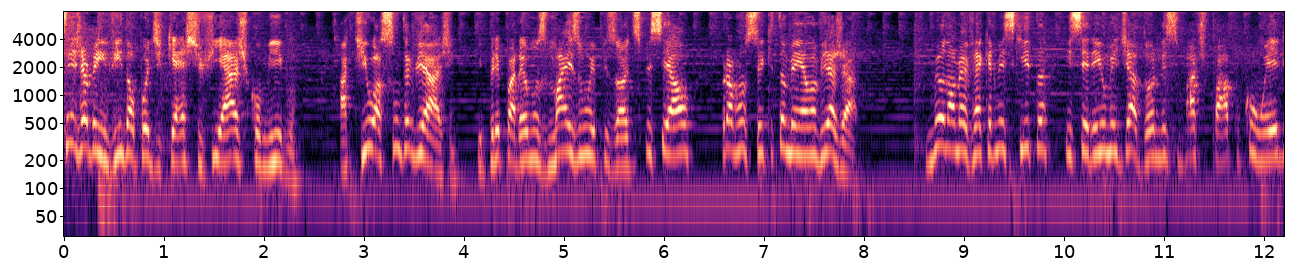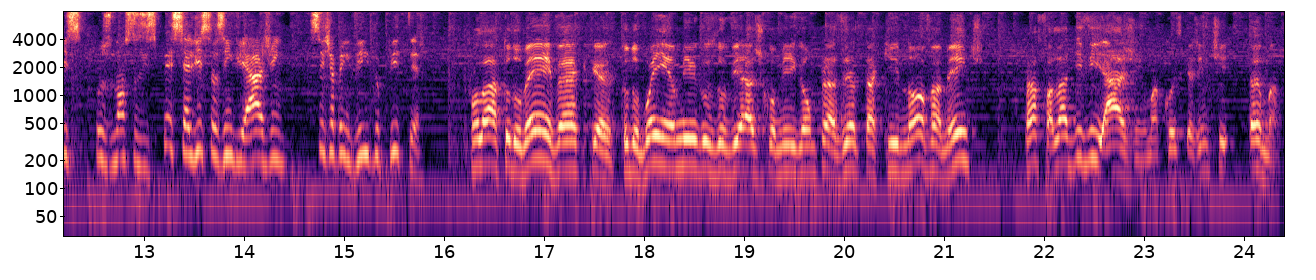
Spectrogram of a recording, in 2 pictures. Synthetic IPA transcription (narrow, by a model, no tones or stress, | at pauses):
seʒɐbẽj̃vĩnd̪ʊawpod͡ʒikɛst͡ʃɪviaʒɪkõmiɡʊ | akiʊasũt̪ʊɛviaʒẽj̃ | ɪpɾepaɾɐ̃mʊzmajzũepizɔd͡ʒʊispesiaw | pɾɐvosekɪ̥t̪ɐ̃mbẽj̃ɛnɐ̃viaʒa̰ɾ | mewnõmɪɛvɛkeɾmeskit̪ɐɪseɾejʊ̃med͡ʒiad̪oɾnesɪbat͡ʃɪ̥papʊkõw̃elɪsʊznɔsʊzɪspesialist̪ɐzẽj̃viaʒẽj̃ | ɪ̥seʒɐbẽj̃vĩnd̪ʊpit̪eɾ | olat̪ud̪ʊbẽj̃vɛkeɾt̪ud̪ʊbẽj̃amiɡʊzd̪ʊviaʒɪkõmiɡʊɛũpɾazeɾt̪aakinɔvɐmẽnt͡ʃɪ̥ | pɾɐfalaɾd̪ɪviaʒẽj̃ũmɐkojzɐkɪaʒẽnt͡ʃɪ | ɐ̃mɐ̰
